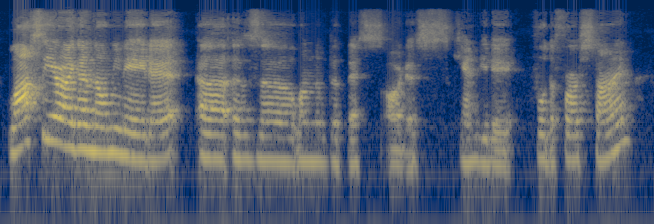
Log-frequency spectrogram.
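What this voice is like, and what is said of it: Japanese-accented English. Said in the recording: “as you can tell from my accent,⟧ I'm a Japanese illustrator”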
